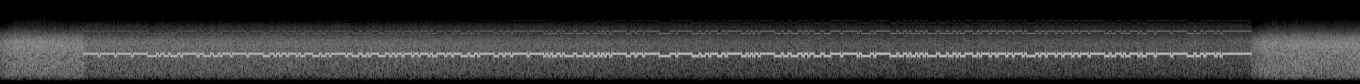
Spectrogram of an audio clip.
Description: RTTY (45.45 baud, 170 Hz shift), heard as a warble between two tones, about 1500 Hz centre, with radio static. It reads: AGN? AGN? PSE RPT UR NAME DE BG3LBB K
